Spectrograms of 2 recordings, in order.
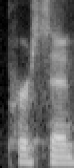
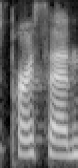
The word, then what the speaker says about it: PerCen: capital c so it's person Technologies basically it can be pronounced person but it's person centered okay so it it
